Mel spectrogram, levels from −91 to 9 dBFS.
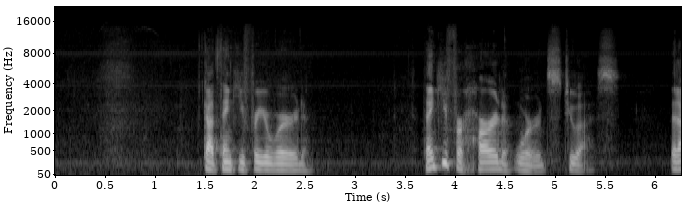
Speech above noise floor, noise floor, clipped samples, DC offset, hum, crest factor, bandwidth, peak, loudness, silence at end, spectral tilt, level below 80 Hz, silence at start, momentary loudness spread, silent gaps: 40 dB; -68 dBFS; under 0.1%; under 0.1%; none; 26 dB; 13.5 kHz; -4 dBFS; -28 LUFS; 0 s; -6.5 dB/octave; -76 dBFS; 1.5 s; 18 LU; none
